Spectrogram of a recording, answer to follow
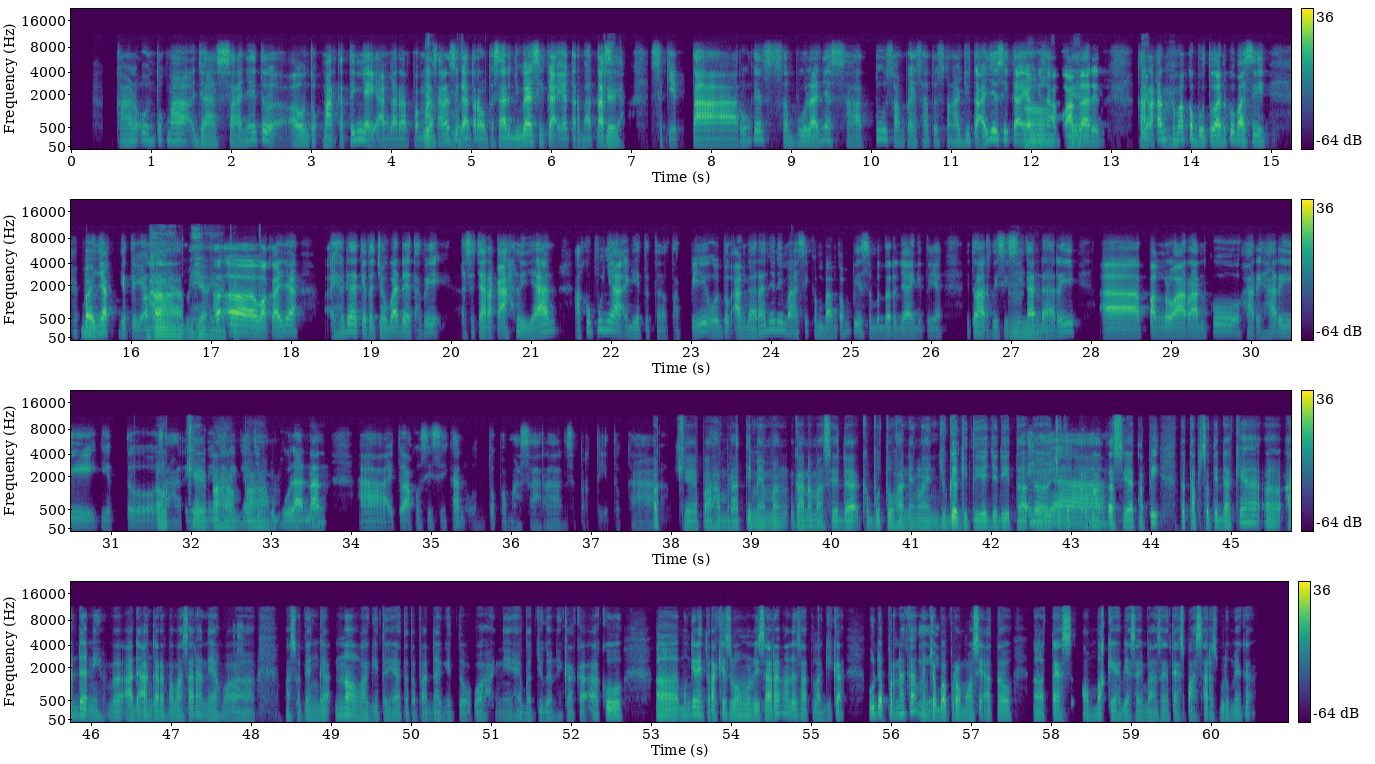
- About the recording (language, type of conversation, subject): Indonesian, advice, Bagaimana cara menarik pelanggan pertama yang bersedia membayar dengan anggaran terbatas?
- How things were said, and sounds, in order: in English: "marketing-nya"; other background noise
